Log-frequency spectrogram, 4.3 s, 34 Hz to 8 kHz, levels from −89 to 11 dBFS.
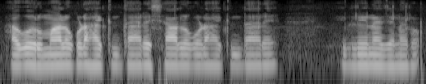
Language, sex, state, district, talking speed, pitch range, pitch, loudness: Kannada, male, Karnataka, Koppal, 125 wpm, 115-120 Hz, 115 Hz, -20 LUFS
